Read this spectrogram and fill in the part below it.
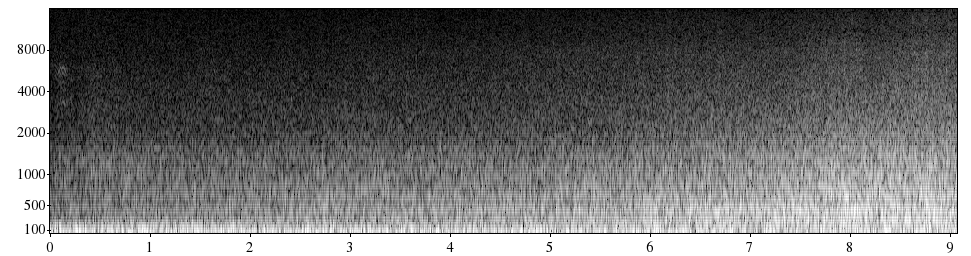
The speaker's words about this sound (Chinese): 接着，我们再来加入风声、水流声的。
